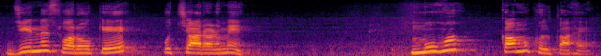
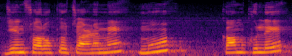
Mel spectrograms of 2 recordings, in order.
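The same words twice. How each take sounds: First: Slow dictation, pausing between phrases; dictation pace. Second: Said in the usual way. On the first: Shown as a demonstration. Teacher dictates the definition, slow and paused. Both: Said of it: "परिभाषा भी लिखनी पड़ेगी आपको".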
